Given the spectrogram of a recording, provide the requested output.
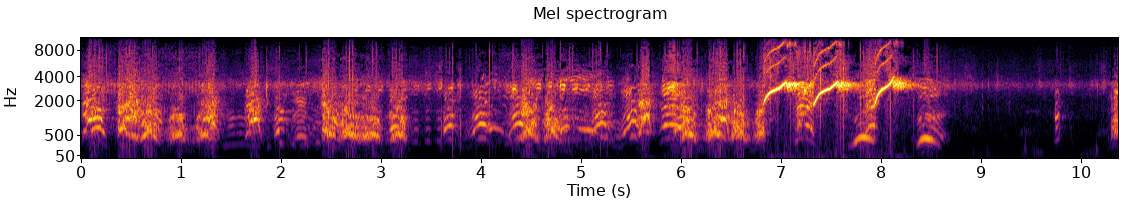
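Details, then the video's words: Hunting dogs Kopoy and Barak training for wild boar hunting: a fast, steady run of harsh harmonic barks, about two per second, breaks into high, rising, squealing yelps before fading to a faint steady whine, with people's voices mixed in. "Kopoy ve Barak ın domuz avı için eğitimi"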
